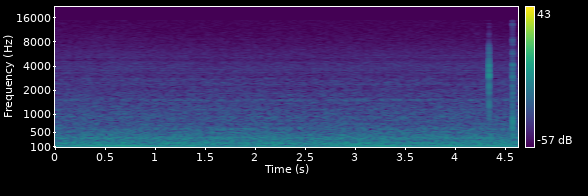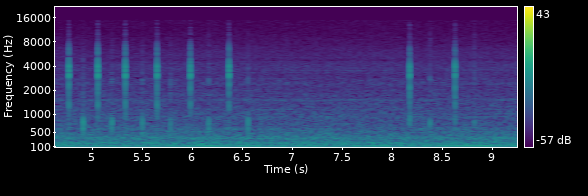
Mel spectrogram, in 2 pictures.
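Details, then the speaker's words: 1996 Ford Ranger 2.3 L four-cylinder, 245,000 miles, runs great: low steady drone at idle broken by bursts of sharp irregular ticks or snaps; rough idle. "the ranger is kind of a rough idol i kind of really don't know how to read these things"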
